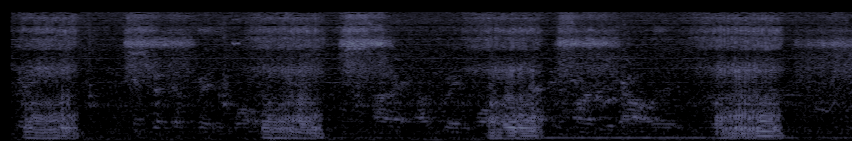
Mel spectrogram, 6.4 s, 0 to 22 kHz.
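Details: Pug snoring: four rough, fluttering snores at regular intervals, about 34 breaths a minute, with a quieter sigh between them.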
